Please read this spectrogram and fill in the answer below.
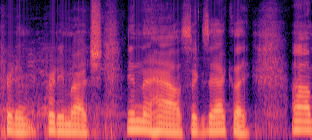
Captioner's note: audience laughing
